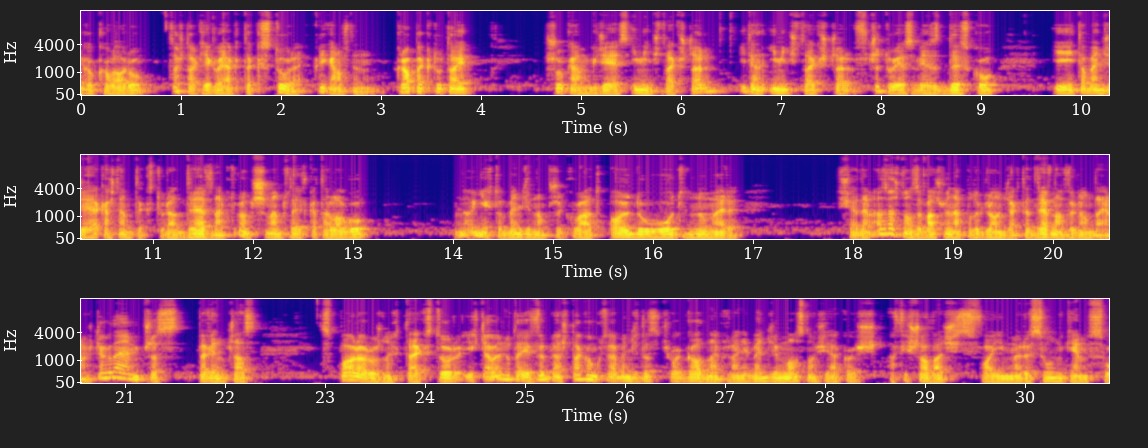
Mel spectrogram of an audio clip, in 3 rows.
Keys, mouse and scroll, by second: 0.2 click, 1.8 click, 6.4 click, 10.7 click, 12.4 click, 19.1 click, 23.6-24.1 scroll down 1, 24.2-24.6 scroll down 1, 25.8 scroll down 1, 27.4 middle click, 28.8 middle click, 29.9 middle click.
